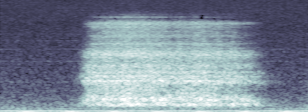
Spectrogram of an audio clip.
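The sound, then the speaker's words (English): A slow, deep in-breath: a single soft, airy inhale that swells and holds for about two seconds before fading out. “Try to match me then. Breathe in.”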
